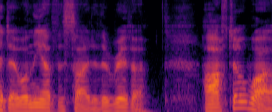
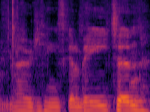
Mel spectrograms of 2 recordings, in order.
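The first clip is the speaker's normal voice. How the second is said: ordinary delivery, nothing marked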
